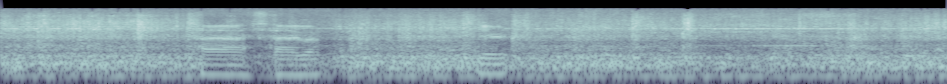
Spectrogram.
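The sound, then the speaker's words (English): An express train on the Frankston line passes through a station with a loud, steady rumble and clatter throughout, broken by a few brief tonal blasts early on. “that's the Frankston Express there coming through at the moment.”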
